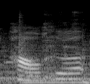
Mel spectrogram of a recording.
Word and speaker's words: 好喝: 好喝.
